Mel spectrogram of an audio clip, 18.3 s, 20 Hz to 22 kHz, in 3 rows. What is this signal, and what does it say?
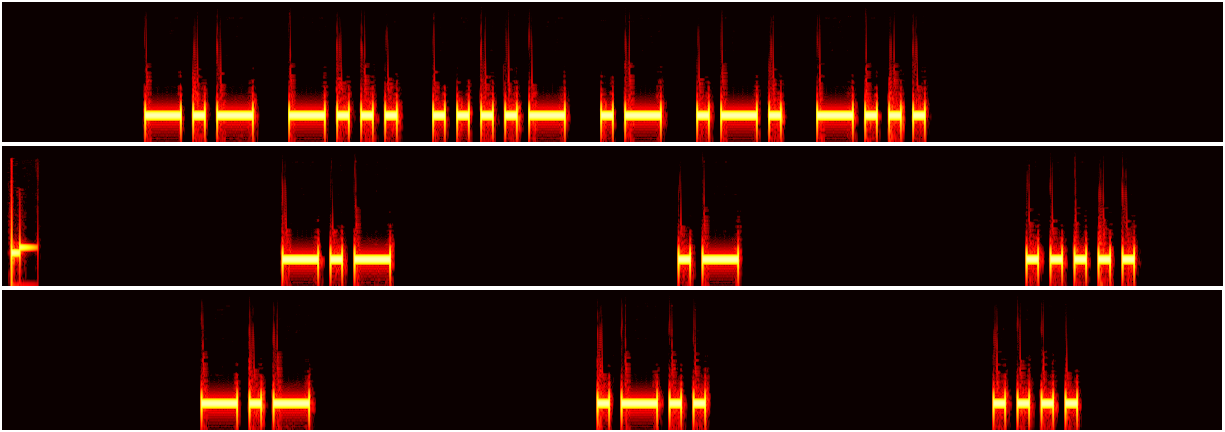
Morse code, heard as a keyed tone, about 20 wpm, spaced as for 9 wpm, 700 Hz. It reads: KB4ARB KA5KLH
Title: USA Call Signs - 6 Characters - 8x Character Spacing - 20wpm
